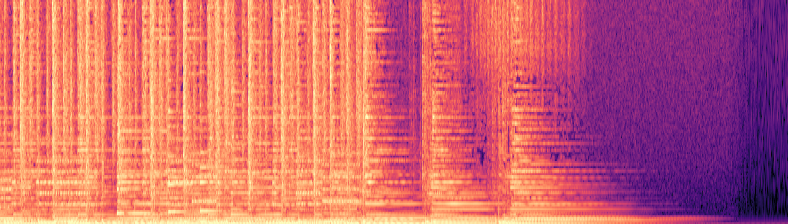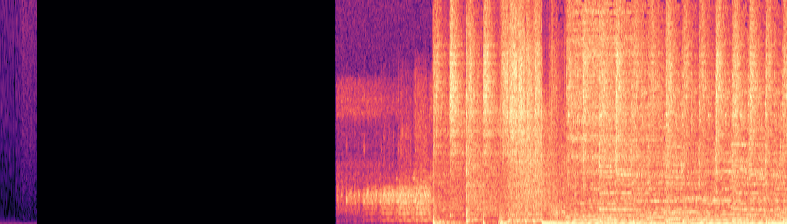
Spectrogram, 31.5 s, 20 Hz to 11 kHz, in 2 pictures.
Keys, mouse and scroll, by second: 12.6 typing, 13.0 Return.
